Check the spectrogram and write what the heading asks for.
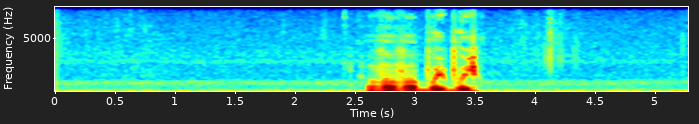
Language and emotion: Russian, neutral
